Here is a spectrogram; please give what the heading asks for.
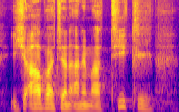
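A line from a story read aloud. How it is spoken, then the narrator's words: Plain. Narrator (German): sagte ich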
